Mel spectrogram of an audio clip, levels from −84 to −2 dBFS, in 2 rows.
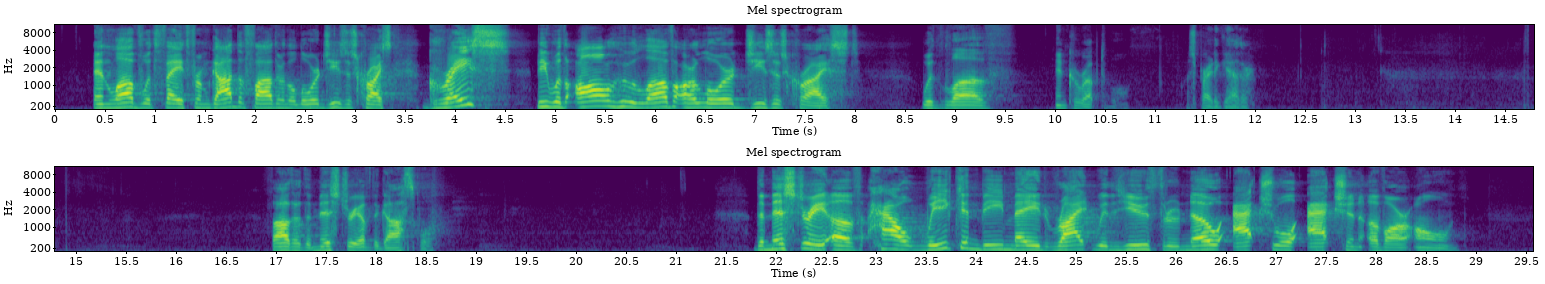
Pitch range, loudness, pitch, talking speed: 125-165 Hz, -16 LUFS, 145 Hz, 110 wpm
